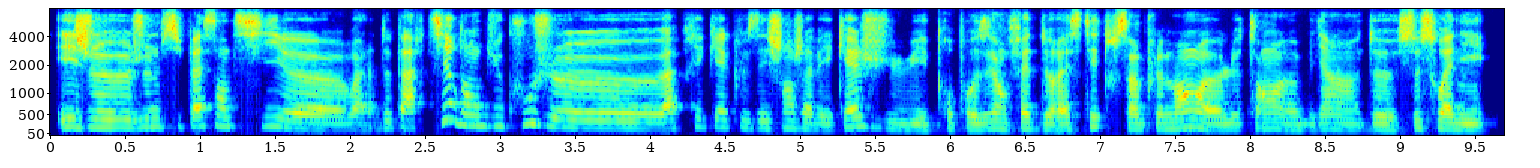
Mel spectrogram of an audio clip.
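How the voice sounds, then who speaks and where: A woman in her thirties, a hairdresser, recounting her career in a hesitant interview, with many pauses and restarts. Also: on the low side. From France. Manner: many fillers and restarts, soft laughs. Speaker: hairdresser and business founder, interviewee. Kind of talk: hesitant personal storytelling.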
